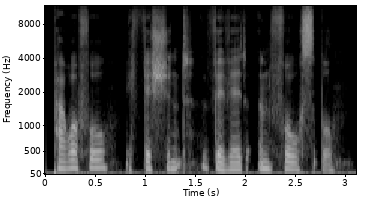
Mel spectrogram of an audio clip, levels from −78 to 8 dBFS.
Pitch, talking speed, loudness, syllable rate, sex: 140 Hz, 95 wpm, -24 LUFS, 4.8 syllables/s, male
